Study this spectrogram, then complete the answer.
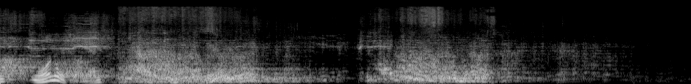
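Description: A powerful energy blast roars and surges.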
